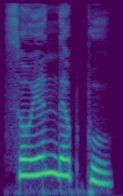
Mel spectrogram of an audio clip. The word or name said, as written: ಸೊಯಂದಪ್ಪು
